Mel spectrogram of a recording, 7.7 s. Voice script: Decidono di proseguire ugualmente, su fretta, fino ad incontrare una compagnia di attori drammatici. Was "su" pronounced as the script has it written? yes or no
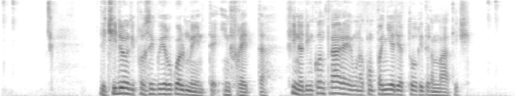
no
